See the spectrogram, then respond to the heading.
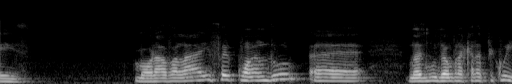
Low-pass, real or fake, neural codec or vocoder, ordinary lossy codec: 7.2 kHz; real; none; Opus, 64 kbps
